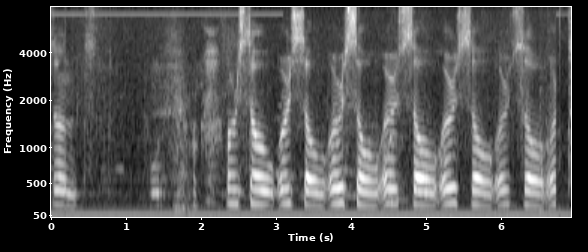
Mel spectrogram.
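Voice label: "also", spoken word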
